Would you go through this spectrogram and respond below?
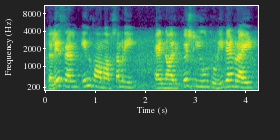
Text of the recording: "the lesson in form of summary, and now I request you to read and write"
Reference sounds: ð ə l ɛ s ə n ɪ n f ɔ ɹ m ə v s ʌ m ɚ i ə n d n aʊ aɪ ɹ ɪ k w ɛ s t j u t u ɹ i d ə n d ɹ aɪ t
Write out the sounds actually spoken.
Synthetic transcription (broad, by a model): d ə l ɛ s ə n ɪ n f ɔ ɹ m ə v s ʌ m ɚ i ə n d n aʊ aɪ ɹ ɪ k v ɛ s t j u t u ɹ i d ə n d ɹ aɪ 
